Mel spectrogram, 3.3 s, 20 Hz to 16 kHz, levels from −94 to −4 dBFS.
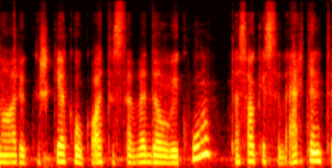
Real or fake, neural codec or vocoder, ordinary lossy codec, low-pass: fake; vocoder, 48 kHz, 128 mel bands, Vocos; Opus, 16 kbps; 14.4 kHz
